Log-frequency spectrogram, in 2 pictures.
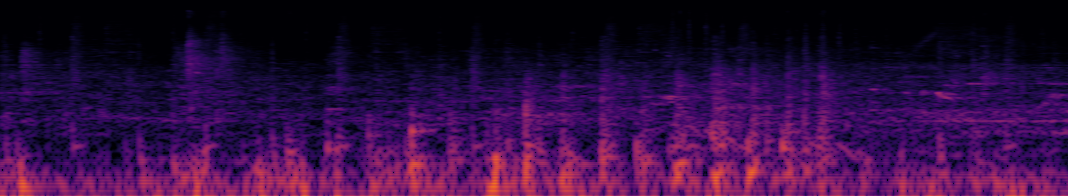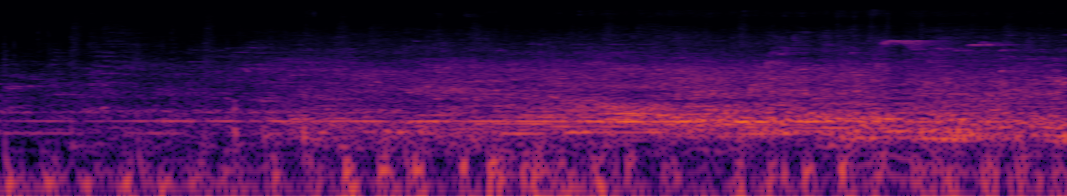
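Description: A marching military band playing, faint at first and louder from about ten seconds in, with held brass-like notes. Under it are low rumble and knocks from the phone being handled against the microphone.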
